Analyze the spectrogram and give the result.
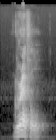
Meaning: claycourt (surface for playing tennis)
- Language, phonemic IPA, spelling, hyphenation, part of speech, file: Dutch, /ˈgrɛ.vɔɫ/, gravel, gra‧vel, noun, Nl-gravel.ogg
